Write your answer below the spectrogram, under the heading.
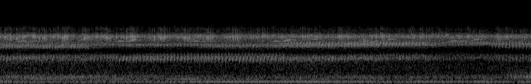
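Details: Tree frogs calling at night in a swamp in the backwoods of North Carolina: a dense, unbroken chorus of overlapping high trills in several pitch bands, with a faint low steady hum underneath.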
